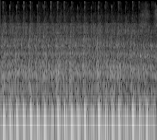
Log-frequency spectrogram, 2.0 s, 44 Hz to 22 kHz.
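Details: Bajaj BS6 motorcycle, low mileage, after repair of a crankshaft bearing noise (two crank bearings pressed in, rod and bore reused): steady low thump about seven beats a second, even, no knocking or bottom-end rumble; healthy idle.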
